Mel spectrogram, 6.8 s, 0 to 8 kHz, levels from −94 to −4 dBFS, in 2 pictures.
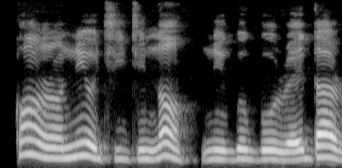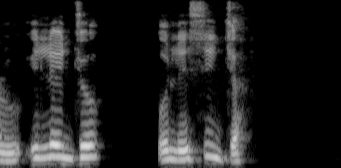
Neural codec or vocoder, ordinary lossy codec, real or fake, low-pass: none; none; real; none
